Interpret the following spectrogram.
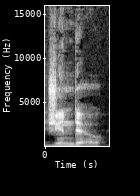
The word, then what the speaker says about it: Shinto: we have of the term um shinto which was at that time pronounced jindo is from uh ad720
